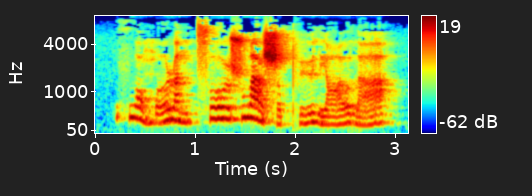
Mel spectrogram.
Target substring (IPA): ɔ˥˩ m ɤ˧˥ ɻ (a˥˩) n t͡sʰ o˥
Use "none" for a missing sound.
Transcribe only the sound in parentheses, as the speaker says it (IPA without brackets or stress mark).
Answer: a˧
